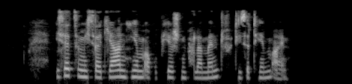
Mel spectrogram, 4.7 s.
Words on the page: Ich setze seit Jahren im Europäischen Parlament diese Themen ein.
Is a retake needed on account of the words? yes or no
yes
